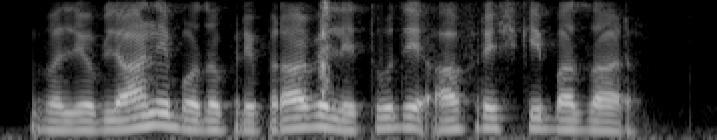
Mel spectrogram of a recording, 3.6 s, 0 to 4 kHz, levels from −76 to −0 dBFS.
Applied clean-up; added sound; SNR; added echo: none; Fire; 17 dB; none.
